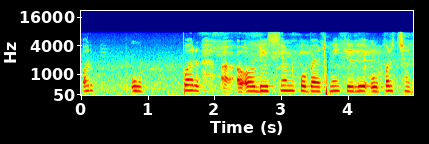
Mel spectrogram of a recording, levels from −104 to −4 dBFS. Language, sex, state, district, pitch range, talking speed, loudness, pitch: Hindi, female, Uttar Pradesh, Shamli, 215-235 Hz, 120 wpm, -16 LUFS, 225 Hz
